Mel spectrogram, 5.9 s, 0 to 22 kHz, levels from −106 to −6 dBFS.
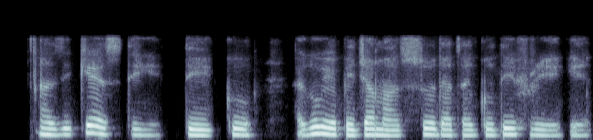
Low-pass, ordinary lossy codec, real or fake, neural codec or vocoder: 7.2 kHz; Opus, 16 kbps; real; none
